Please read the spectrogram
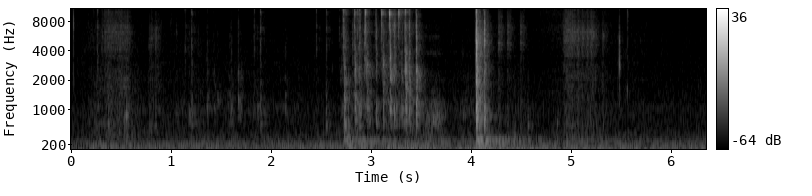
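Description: Typing on a computer keyboard: faint scattered keystrokes, with a quick flurry of louder clicks about three seconds in and a single sharp click about a second later.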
